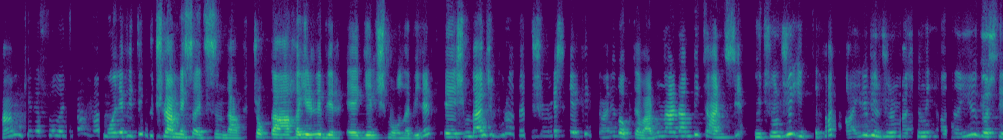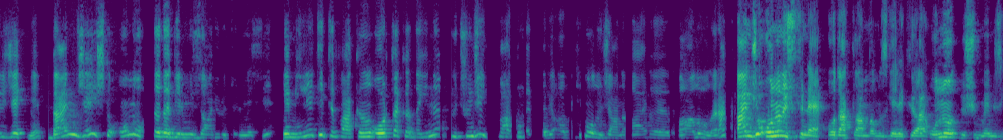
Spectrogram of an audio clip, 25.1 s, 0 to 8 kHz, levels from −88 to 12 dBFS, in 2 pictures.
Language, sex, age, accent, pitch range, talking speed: Turkish, male, 50-69, native, 180-260 Hz, 150 wpm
